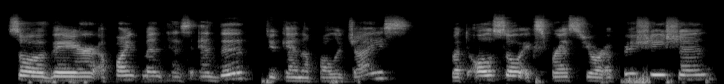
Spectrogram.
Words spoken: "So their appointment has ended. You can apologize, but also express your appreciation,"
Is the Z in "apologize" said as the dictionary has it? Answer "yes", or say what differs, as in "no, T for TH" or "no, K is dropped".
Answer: no, S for Z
